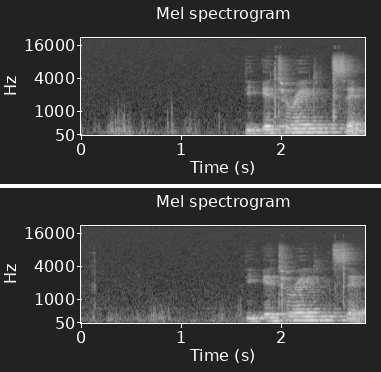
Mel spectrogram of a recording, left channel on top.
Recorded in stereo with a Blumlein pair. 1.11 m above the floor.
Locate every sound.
1.6 s a man speaking: 25° left, 1.7 m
